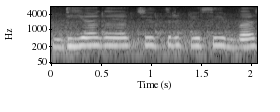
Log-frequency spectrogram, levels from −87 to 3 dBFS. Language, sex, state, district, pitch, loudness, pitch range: Hindi, female, Uttar Pradesh, Hamirpur, 225 Hz, -20 LUFS, 215-230 Hz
